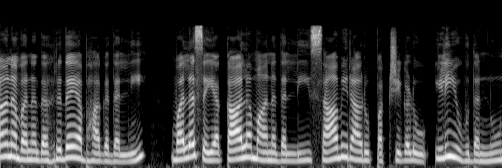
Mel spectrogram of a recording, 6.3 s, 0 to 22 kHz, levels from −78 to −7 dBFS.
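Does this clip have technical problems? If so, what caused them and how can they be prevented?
No, the speech signal shows no technical faults that need a cause traced or a fix applied.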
